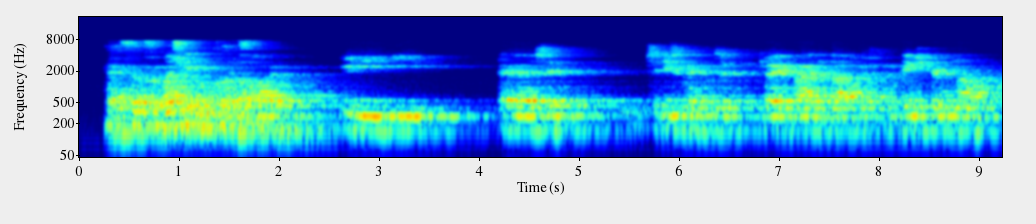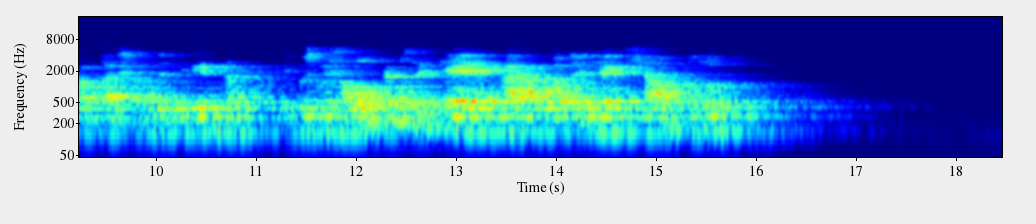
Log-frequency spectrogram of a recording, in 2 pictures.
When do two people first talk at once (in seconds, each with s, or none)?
0.6 s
